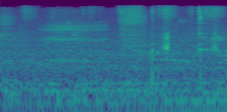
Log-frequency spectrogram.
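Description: Coarsely crushed roasted nuts poured from a small metal bowl onto flour in a large metal bowl: a faint, soft rustle, with one light tap about one and a half seconds in.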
